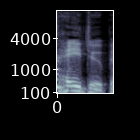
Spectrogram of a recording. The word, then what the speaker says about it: Hadoop: Kevin Klein said, Hadoop. I don't even know how to say it. That's what's embarrassing. – It's Hadoop.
